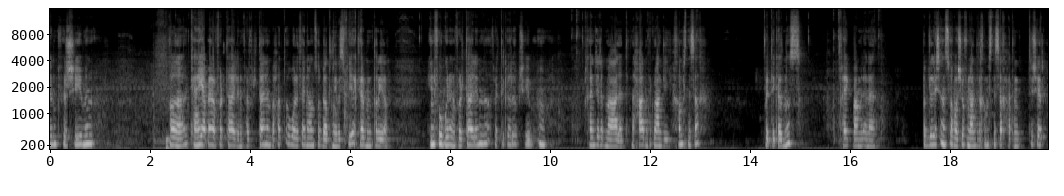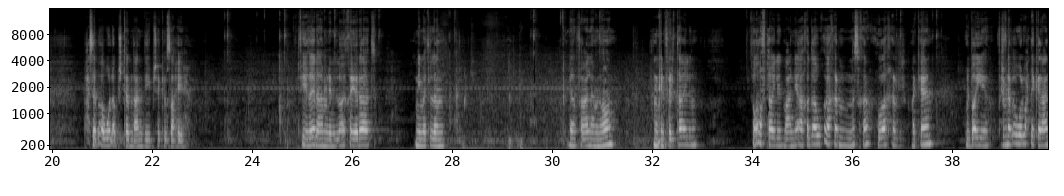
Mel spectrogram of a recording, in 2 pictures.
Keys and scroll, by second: 12.5 5.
